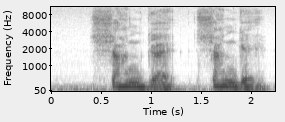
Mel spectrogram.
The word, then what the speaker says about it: Shange: Shange. Shange. S-H-A-N-G-E, pronounced Shange.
